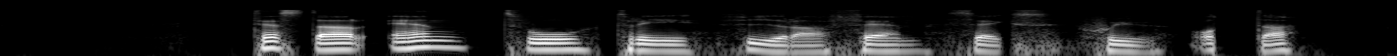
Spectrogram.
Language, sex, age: Swedish, male, 35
